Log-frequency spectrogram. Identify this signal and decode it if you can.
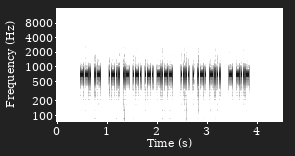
Morse code, heard as a keyed tone, about 48 wpm, 700 Hz. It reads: GA LARRY HERB TX
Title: K1USN SST QSO Practice - 50wpm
